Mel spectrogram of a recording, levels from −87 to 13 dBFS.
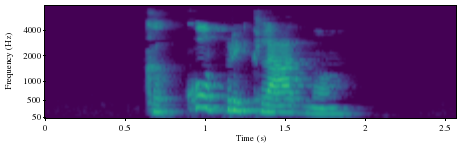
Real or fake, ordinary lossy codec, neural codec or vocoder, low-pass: real; none; none; 7.2 kHz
